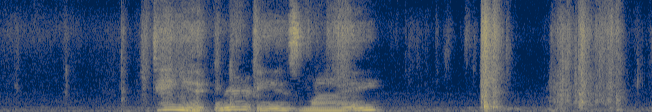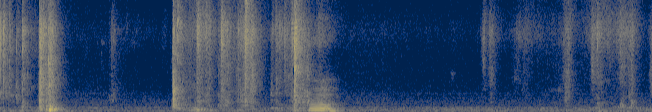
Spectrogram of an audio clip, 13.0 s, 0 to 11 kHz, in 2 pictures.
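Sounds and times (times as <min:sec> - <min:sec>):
small objects clicking and rustling: 0:04.1 - 0:09.7.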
